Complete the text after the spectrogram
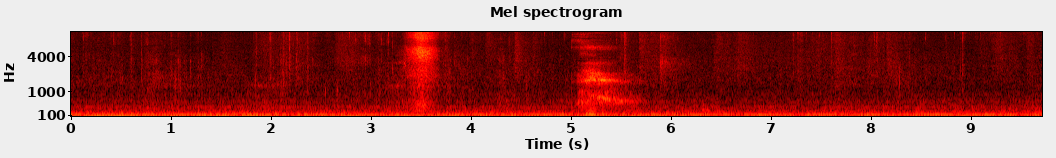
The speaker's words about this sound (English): You guys forgive me, my sniffles. I have a little bit of a cold hanging on.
